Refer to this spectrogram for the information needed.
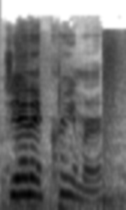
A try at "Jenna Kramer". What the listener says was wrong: No, not Janet. Jenna Kramer. You're saying Janet.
